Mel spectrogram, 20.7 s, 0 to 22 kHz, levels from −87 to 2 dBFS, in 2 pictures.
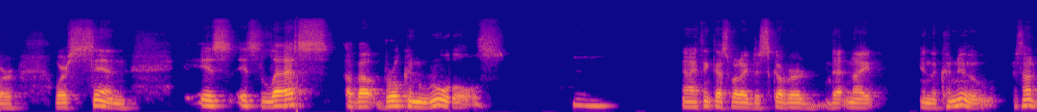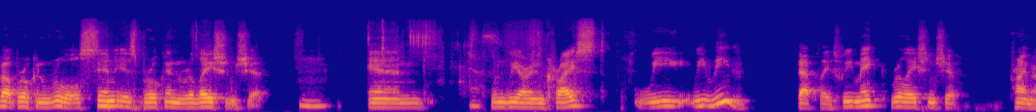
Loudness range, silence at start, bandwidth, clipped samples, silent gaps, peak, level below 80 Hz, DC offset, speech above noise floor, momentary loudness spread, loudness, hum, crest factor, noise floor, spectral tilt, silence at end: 6 LU; 0 s; 12 kHz; under 0.1%; 5.20-5.42 s, 6.45-6.81 s, 18.17-18.32 s; -6 dBFS; -68 dBFS; under 0.1%; 22 dB; 17 LU; -25 LUFS; none; 20 dB; -46 dBFS; -6 dB/octave; 0 s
